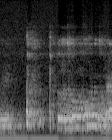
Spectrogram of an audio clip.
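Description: A person coughs: one sharp cough about half a second in and a shorter one at about one second. A man's speaking voice follows.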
